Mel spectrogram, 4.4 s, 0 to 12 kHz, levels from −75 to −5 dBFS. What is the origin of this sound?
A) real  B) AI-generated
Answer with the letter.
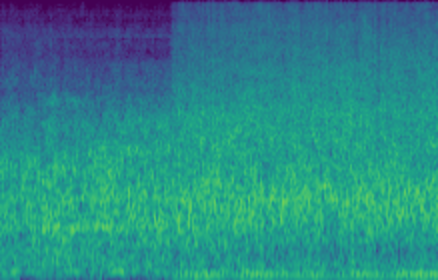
B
